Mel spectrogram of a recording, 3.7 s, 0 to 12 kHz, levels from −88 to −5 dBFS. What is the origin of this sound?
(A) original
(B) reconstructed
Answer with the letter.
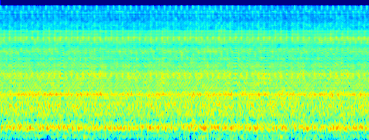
B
